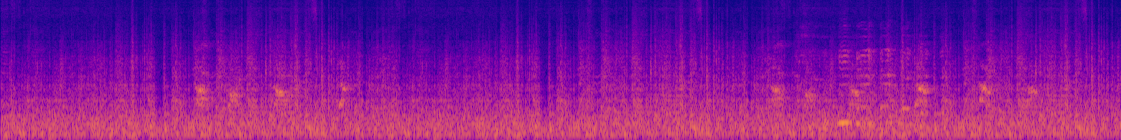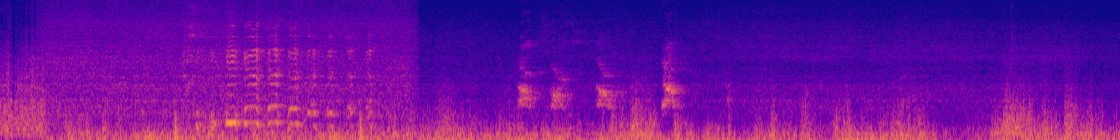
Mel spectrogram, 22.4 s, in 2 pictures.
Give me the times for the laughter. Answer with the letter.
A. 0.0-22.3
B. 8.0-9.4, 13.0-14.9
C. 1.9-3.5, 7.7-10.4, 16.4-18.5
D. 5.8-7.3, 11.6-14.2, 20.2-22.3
B.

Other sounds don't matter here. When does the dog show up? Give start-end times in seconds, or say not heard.
1.9-3.5, 7.7-10.4, 16.4-18.5.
